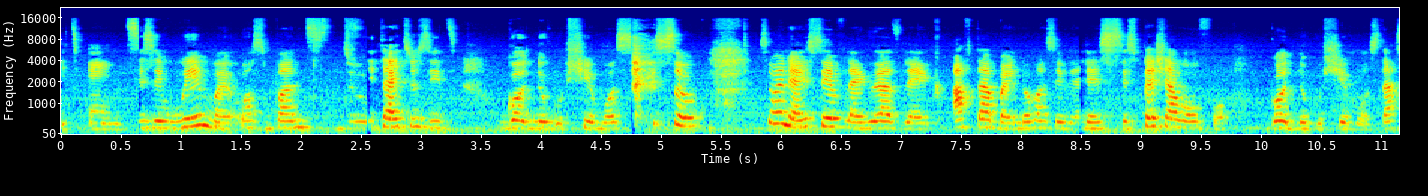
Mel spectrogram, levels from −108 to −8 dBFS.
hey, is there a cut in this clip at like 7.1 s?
no; 4 cuts; at 0.7 s, 2.6 s, 4.7 s, 8.5 s

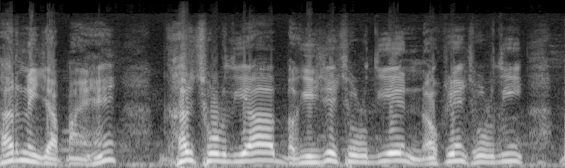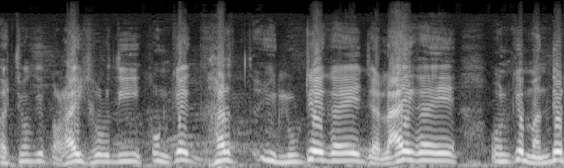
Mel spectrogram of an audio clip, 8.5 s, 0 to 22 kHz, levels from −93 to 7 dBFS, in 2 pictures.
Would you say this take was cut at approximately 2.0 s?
no; 1 cut; at 5.3 s

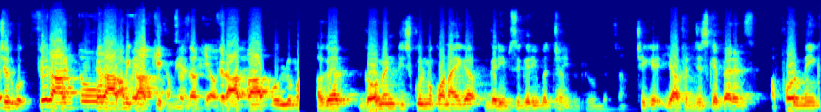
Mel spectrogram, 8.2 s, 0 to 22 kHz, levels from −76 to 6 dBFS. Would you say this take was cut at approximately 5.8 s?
no; 1 cut; at 3.0 s

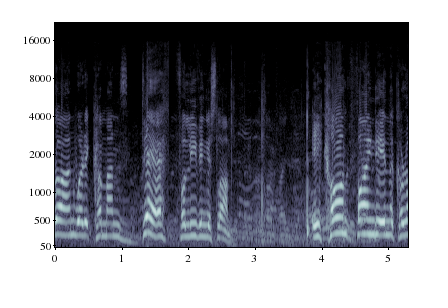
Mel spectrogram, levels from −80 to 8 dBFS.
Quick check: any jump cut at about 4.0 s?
no; 1 cut; at 1.7 s

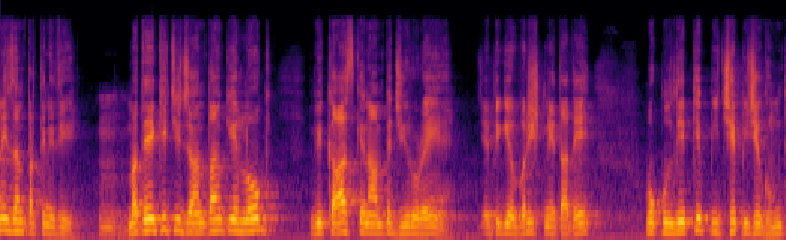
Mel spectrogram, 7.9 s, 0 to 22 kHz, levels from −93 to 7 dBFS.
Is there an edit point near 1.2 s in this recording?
no; 1 cut; at 4.9 s

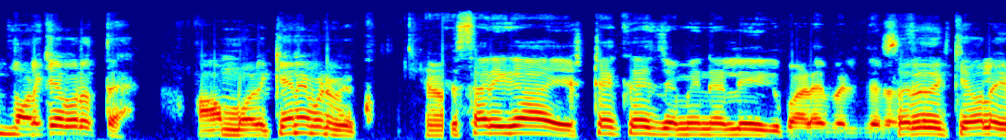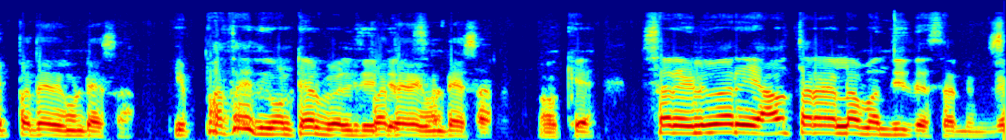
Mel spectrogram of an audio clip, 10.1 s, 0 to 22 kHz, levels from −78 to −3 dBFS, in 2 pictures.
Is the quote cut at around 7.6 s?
no; 1 cut; at 2.2 s

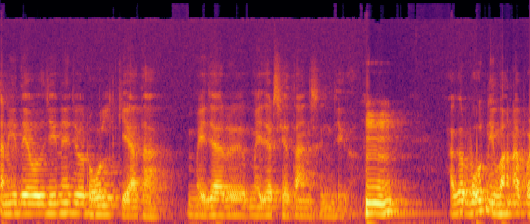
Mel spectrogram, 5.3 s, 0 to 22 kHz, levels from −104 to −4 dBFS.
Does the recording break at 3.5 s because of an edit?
no; 0 cuts

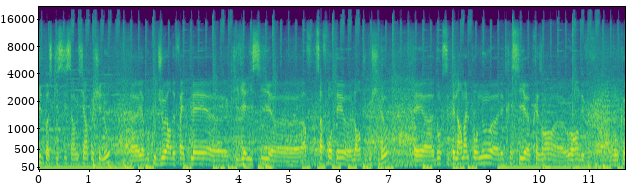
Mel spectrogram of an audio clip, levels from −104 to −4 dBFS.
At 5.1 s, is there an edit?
yes; 1 cut; at 5.1 s

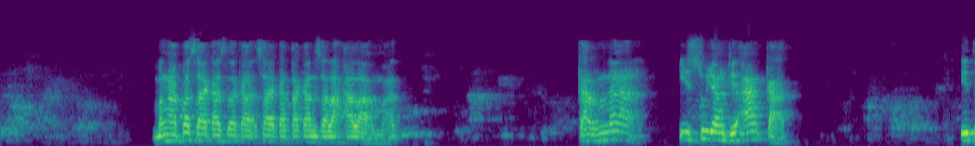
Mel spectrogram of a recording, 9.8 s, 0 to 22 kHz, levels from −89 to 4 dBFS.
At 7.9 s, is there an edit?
no; 0 cuts

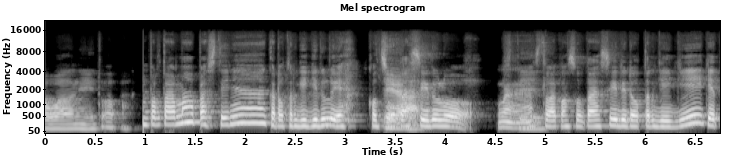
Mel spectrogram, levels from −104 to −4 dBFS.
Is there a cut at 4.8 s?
no; 1 cut; at 1.0 s

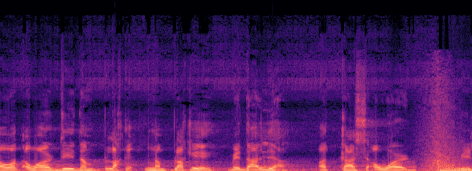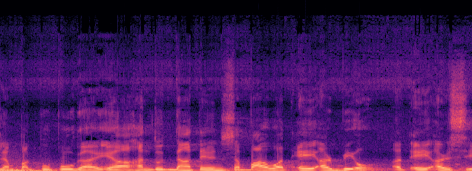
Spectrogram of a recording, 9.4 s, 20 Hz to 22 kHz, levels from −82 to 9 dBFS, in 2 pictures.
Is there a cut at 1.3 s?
no; 1 cut; at 4.2 s

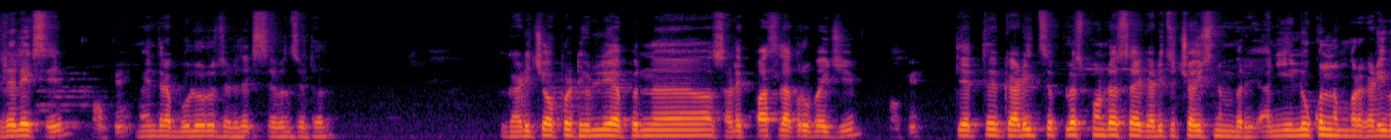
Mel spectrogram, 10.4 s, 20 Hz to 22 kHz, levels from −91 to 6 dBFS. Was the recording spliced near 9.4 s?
no; 0 cuts

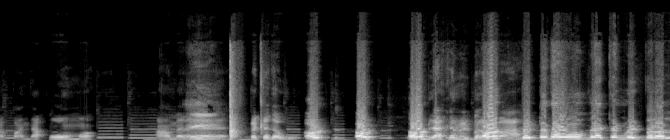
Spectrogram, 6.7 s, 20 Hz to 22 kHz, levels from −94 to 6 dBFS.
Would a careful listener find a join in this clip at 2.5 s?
no; 1 cut; at 5.3 s

